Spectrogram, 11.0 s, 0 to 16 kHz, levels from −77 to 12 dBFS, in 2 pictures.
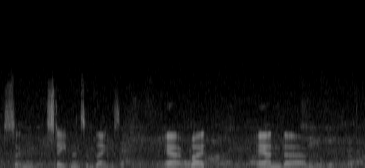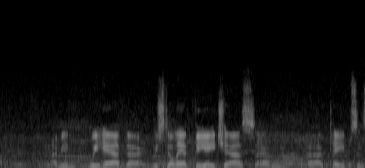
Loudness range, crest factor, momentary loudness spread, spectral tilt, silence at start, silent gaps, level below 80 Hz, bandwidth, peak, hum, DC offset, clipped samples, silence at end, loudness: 6 LU; 22 dB; 17 LU; -2.5 dB/octave; 0 s; none; -66 dBFS; 16 kHz; -16 dBFS; none; under 0.1%; under 0.1%; 0 s; -35 LUFS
